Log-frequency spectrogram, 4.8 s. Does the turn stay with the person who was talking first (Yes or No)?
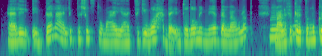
Yes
